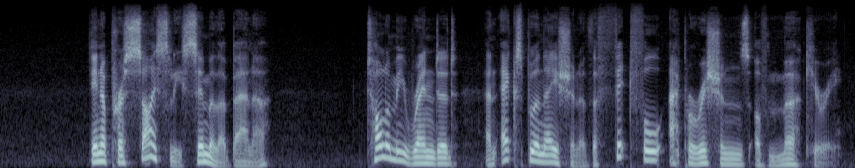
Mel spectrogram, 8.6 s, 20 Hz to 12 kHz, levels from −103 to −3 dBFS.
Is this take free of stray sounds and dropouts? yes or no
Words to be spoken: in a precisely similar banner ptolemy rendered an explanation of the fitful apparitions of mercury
yes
